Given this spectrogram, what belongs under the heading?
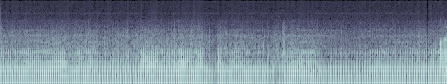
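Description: A CCM Spitfire motorcycle rides on a track on a trip through Spain to Morocco, its engine droning steadily up close with shifts and changes in pitch midway, rising again toward the end, with no talk.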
